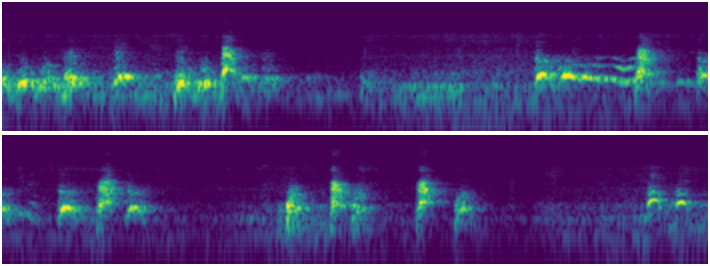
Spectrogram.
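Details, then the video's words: Yowling from a poodle puppy, a run of brief, sharp yips and whining cries coming in irregular clusters across the recording, separated by short pauses. "poodle listening to the crying sound of the puppy | yowling sound of puppy | poodle puppy"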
